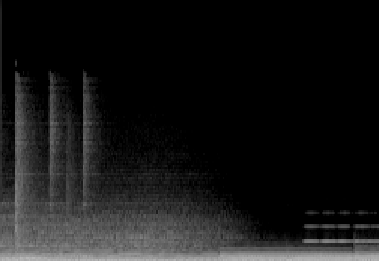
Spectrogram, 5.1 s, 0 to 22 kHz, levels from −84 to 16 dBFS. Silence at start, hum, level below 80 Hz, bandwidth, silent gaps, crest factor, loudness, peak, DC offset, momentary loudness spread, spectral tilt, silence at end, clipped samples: 0 s; 60 Hz at -50 dBFS; -24 dBFS; 14.5 kHz; none; 12 dB; -19 LUFS; -6 dBFS; under 0.1%; 5 LU; -8 dB/octave; 0 s; under 0.1%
